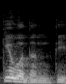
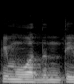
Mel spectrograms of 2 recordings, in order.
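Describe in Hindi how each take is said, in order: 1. पहले अक्षर के बाद 'm' की ध्वनि नहीं आती। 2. पहले अक्षर के बाद 'm' की ध्वनि आती है। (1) "लेकिन किवदंती होता है" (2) "अक्सर हम किम वदंती बोलते हैं"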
